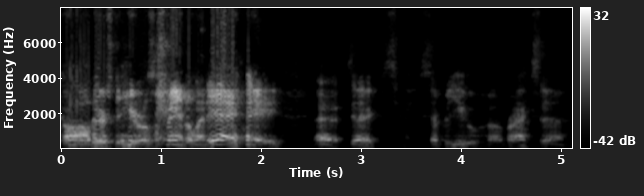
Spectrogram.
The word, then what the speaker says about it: Phandelver: Except the P is silent in Phandelver, so it's we're host.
